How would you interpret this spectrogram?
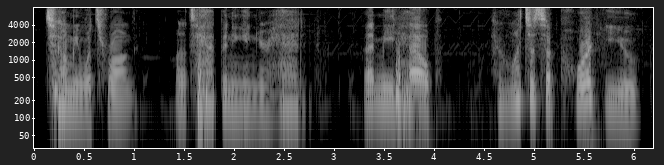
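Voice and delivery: urgent, worried pleading. Acted. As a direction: beg her to let you help. Pleading with friend to open up.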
